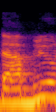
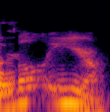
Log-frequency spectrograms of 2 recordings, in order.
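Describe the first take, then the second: First: It is run together into one word. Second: It is said as two separate parts. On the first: The speaker calls it wrong. "এটা ডাব্লিউ না কিন্তু" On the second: The speaker calls it right. "ডাবল ইউ এখানে আছে"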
